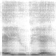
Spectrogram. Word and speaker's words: Auva: Auva is A-U-V-A. I'm just pronouncing it as Auva, but you know, they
